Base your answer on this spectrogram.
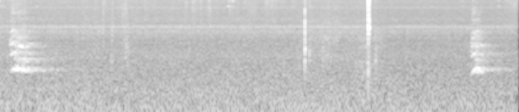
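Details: Daisy, a dog hunting rabbits in a snowy back yard in Maine, gives two short drawn-out bays about seven seconds apart, with sharp clicks and quiet snowy stillness between them.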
